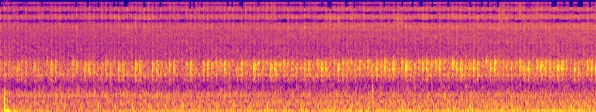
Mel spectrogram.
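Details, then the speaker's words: Toyota Kijang Krista diesel idling during brake bleeding after a brake leak repair: steady, even diesel clatter with a crisp, regular firing rhythm and no knocks or misses, described as still very crisp and "gurih"; a healthy idle. "Ini suaranya renyah betul masih ini, gurih betul suaranya."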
